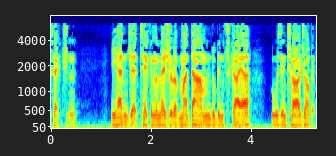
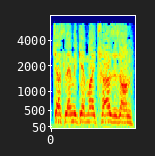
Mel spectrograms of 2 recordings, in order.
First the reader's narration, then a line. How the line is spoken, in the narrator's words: he yelled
